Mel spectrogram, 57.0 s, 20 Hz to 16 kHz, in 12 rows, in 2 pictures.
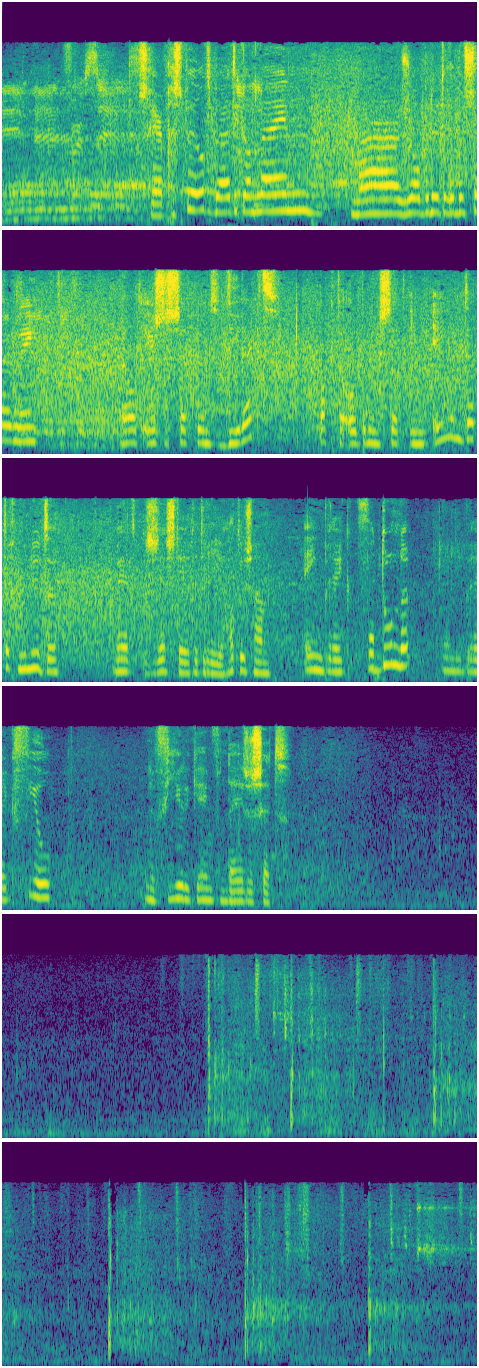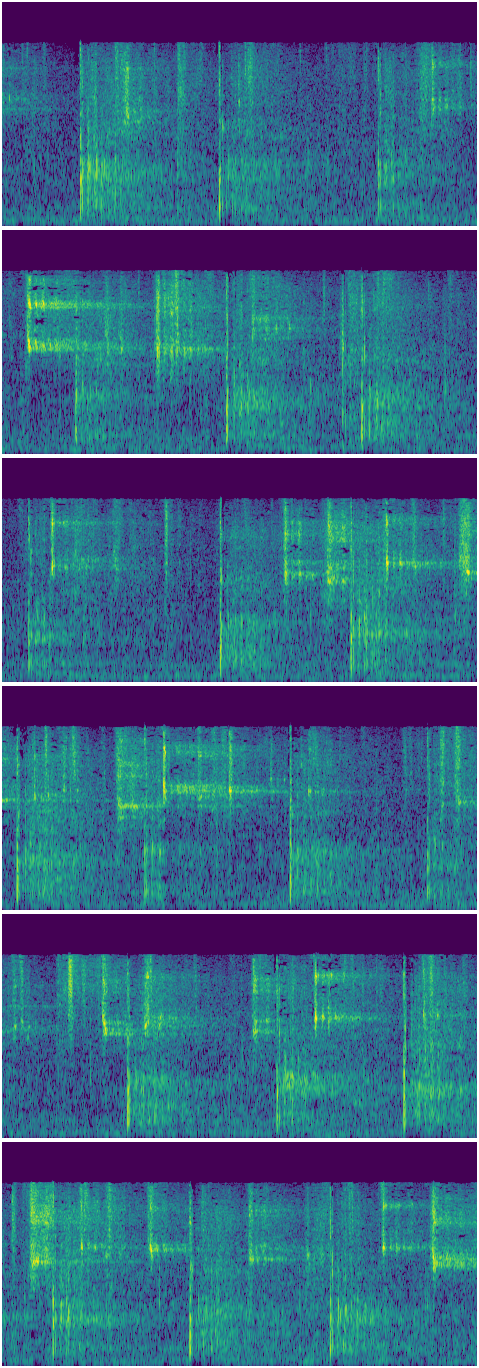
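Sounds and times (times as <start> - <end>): tennis ball struck by racquets: 1.5 - 11.9, 21.0 - 22.6, 24.8 - 28.6, 29.2 - 31.3, 32.2 - 33.0, 33.6 - 37.5, 40.2 - 57.0
shoe squeaks on court: 27.6 - 28.8, 32.7 - 36.3, 38.3 - 39.2, 40.7 - 46.2, 47.0 - 57.0.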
